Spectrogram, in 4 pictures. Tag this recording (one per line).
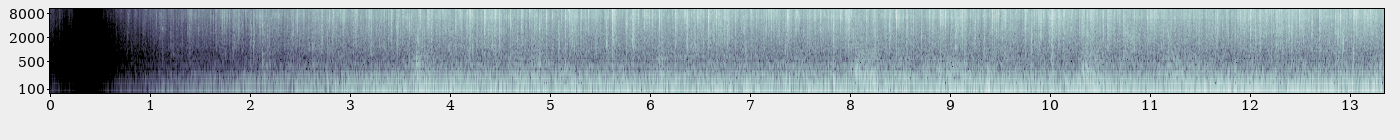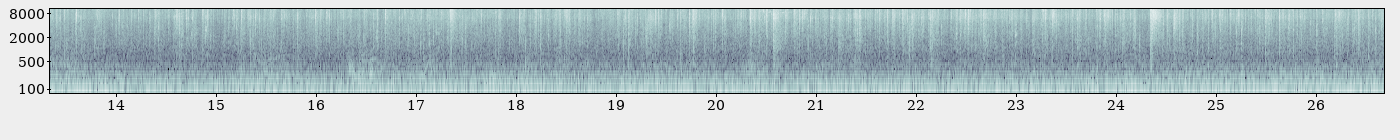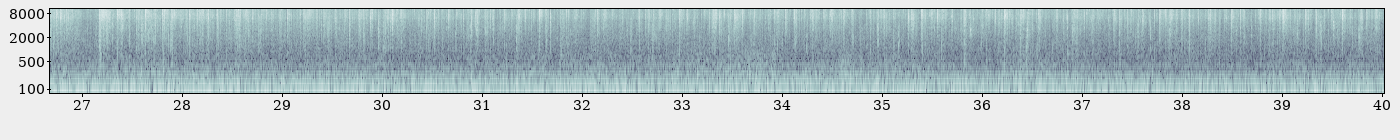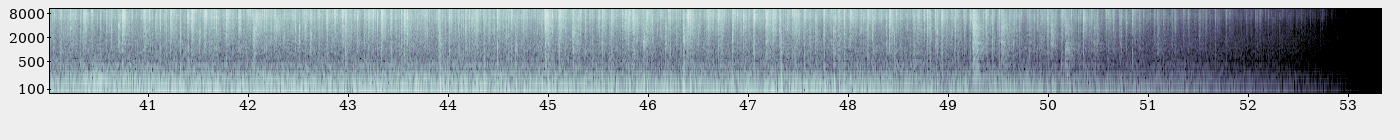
competition
environmental-sounds-research
fire
forest
processed
recording
trees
